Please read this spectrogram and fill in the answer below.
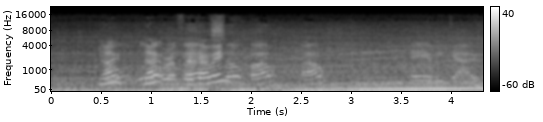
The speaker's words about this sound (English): We've got a bus right next to us. It was just bus city today. Could you hurry up, mate? I mean, it's all going here. There's like 3 cars piling up.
